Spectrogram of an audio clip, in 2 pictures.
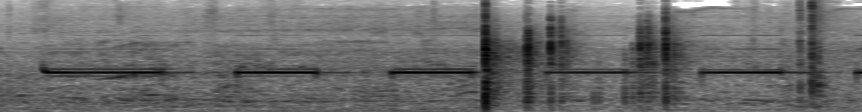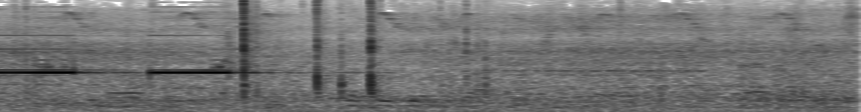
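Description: A vehicle's reversing alarm sounds seven steady, evenly spaced beeps, about one a second, then stops. Several sharp knocks come in among the later beeps.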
